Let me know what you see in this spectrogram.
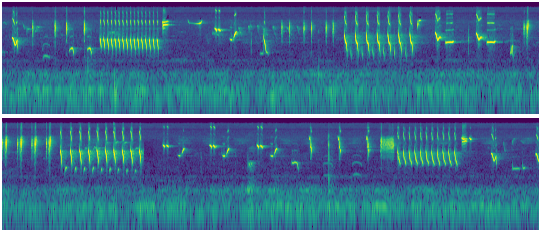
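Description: Birds chirping: several rapid trills, each about a second long, with short chirps scattered between them.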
